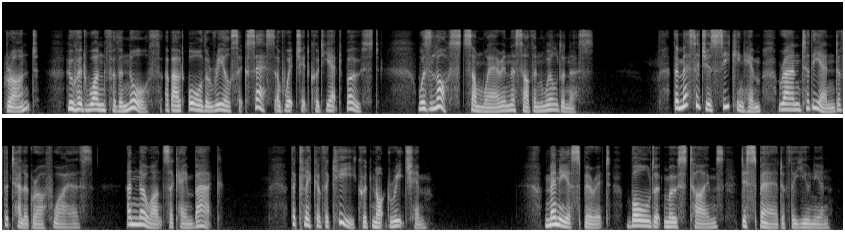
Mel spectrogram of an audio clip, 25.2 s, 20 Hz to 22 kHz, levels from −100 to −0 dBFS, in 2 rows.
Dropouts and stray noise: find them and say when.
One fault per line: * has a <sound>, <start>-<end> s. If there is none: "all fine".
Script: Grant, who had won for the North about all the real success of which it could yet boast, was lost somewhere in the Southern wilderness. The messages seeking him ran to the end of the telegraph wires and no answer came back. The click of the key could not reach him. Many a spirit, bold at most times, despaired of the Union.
all fine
